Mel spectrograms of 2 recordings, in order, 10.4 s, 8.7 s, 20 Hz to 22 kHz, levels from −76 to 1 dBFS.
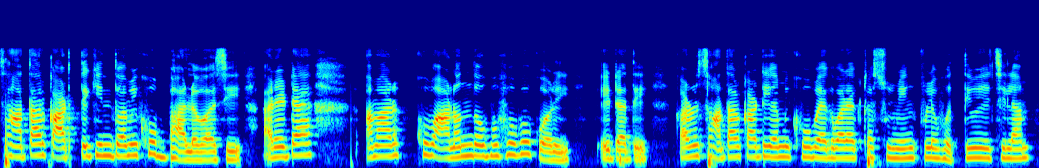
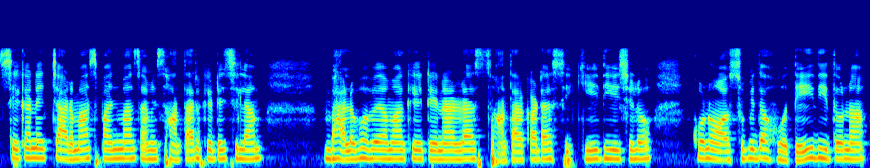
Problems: constant background noise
